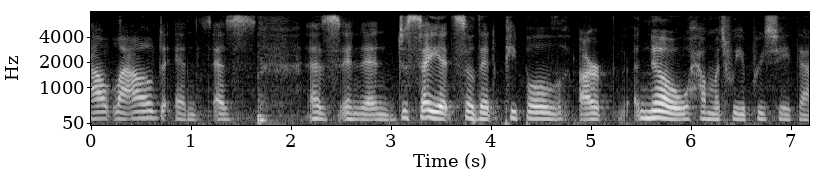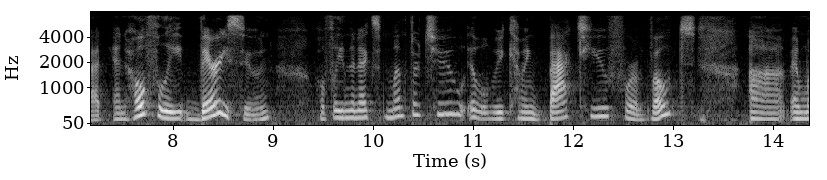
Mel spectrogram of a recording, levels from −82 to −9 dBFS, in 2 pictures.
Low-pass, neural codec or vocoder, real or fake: 7.2 kHz; vocoder, 22.05 kHz, 80 mel bands, WaveNeXt; fake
